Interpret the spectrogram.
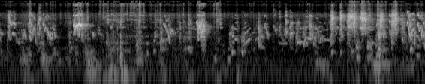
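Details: A colony of colourful budgies keeps up continuous twittering, with many overlapping bright chirps, short whistles and raspy notes building busier toward the end.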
